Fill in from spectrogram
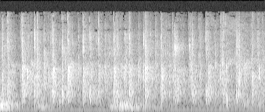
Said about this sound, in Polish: Zapraszam również do naszego stołu Sanala Edamaruku. Oklaski.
